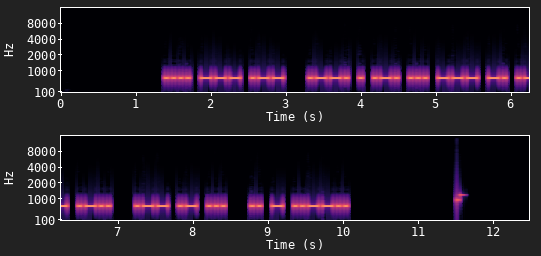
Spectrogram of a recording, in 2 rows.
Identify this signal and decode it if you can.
Morse code, heard as a keyed tone, about 25 wpm, 700 Hz. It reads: HOW PERSONAL WAS IT?
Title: Sentences from Top 1000 Words - Review Part 4 - 25wpm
